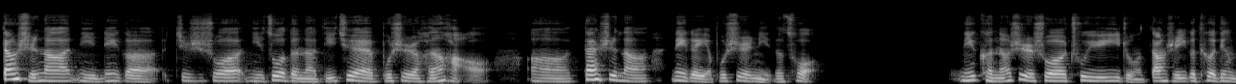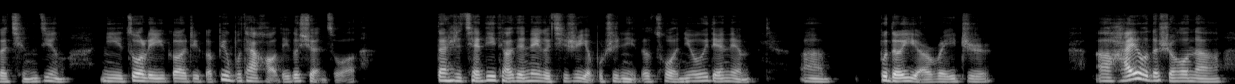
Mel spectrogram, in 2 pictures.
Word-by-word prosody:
当 240 +2 +8
时 165 -10 +1
呢， 165 -1 +2
你 150 -4 -3
那 165 +4 -4
个 135 -3 -1 0.2
就 170 - -7
是 155 -1 -6
说 160 0 +1
你 150 -2 -7
做 190 +5 +3
得 160 -3 -1
呢 135 -2 0
的 145 +4 -4
确 160 -4 +3
不 150 +3 -5
是 155 -3 0
很 145 +5 0
好。 175 - -4 0.3
呃， 140 -3 -3
但 225 +1 +7
是 220 -3 +1
呢， 145 -4 -1 0.2
那 185 -4 +1
个 150 -2 +3
也 130 -2 +2
不 150 - -6
是 155 0 -1
你 130 -5 -2
的 130 0 -7
错。 130 - -3 1.4
你 185 +1 +1
可 190 -5 -1
能 145 +3 0
是 195 -4 +2
说 160 -1 +3
出 185 +3 -2
于 165 -2 +1
一 165 -1 -2
种 125 -6 -5
当 160 +1 +3
时 150 -2 0
一 145 - -1
个 160 +1 0
特 145 - +1
定 155 -3 -3
的 130 -1 +1
情 130 0 -5
境， 135 -5 -4 0.3
你 145 -3 -2
做 165 +4 +5
了 150 - +3
一 140 -1 +1
个 140 -1 +1
这 135 0 -5
个 - - -6
并 210 -4 +1
不 155 - -6
太 155 -3 +1
好 140 - -4
的 125 - -8
一 - - -4
个 150 +2 -1
选 155 - -3
择。 - - -11 0.8
但 175 -1 +3
是 160 - 0
前 155 0 +1
提 195 0 +4
条 145 -5 +1
件 155 0 +1
那 165 -2 +2
个 135 - +1
其 130 +3 -6
实 150 0 -2
也 130 - +2
不 130 - -9
是 140 +2 -5
你 130 -3 -2
的 130 - -5
错， 135 -1 -3
你 135 +2 -3
有 155 +3 -1
一 - - 0
点 145 -2 0
点 125 -4 -4 0.4
呃， 130 -4 -5 0.5
不 190 - +4
得 155 -3 +8
已 150 -3 +3
而 115 +2 -2
为 130 0 -1
之。 130 +1 -6 1.0
呃， 160 +1 0
还 190 +6 +6
有 260 -5 +9
的 180 -1 +1
时 170 -5 -1
候 155 +1 +2
呢， 135 -2 -1
150 Hz, 245 characters per minute, -22 LUFS, 135-165 Hz, 1.4 s, 有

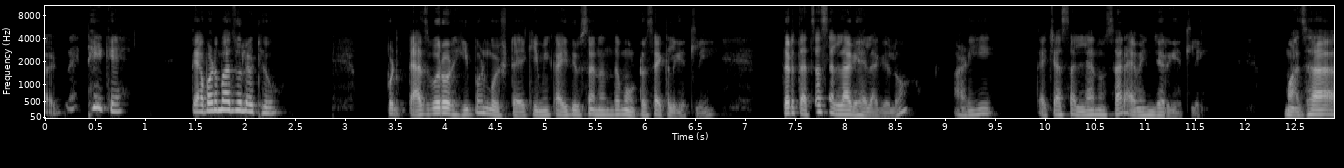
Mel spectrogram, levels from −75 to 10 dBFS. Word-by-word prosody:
अ, - - -9 0.2
नाही, 295 +3 -14
ठीक 315 -7 +1
आहे. 210 - -1 0.7
ते - - +5
पण 235 +1 +8
बाजूला 245 -3 +6
ठेवू. 165 -2 -1 1.1
पण - - 0
त्याचबरोबर 150 +6 +5
ही 125 0 -3
पण 170 -2 -1
गोष्ट 115 -5 -2
आहे, 100 - -1
की 100 +4 -5
मी 115 +1 -1
काही 115 -1 -1
दिवसानंतर 120 0 -1
मोटरसायकल 110 -3 -1
घेतली. 90 +3 -12 0.7
तर 155 - +8
त्याचा 200 - +1
सल्ला 130 -9 +3
घ्यायला 100 -5 -2
गेलो 90 0 -8 0.5
आणि 120 +7 -5 0.5
त्याच्या 120 - -4
सल्ल्यानुसार 120 +4 -1
अव्हेंजर 105 -1 -2
घेतली. 85 0 -13 0.9
माझा 115 +4 +4
120 Hz, 145 wpm, -27 LUFS, 110-150 Hz, 1.1 s, पण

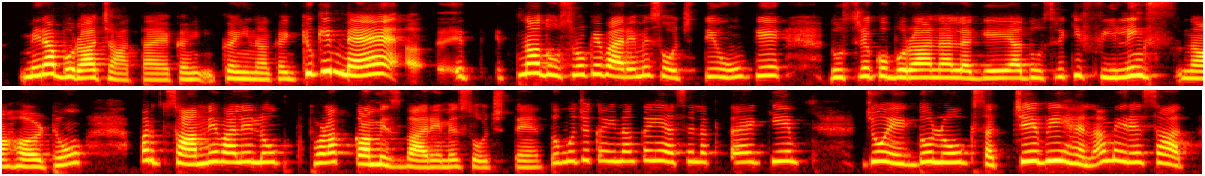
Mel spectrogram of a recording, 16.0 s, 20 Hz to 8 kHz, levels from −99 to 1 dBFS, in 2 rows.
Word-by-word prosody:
मेरा 290 +7 +6
बुरा 240 -5 +4
चाहता 175 -6 -7
है 170 0 -5
कहीं 185 +1 -6
कहीं 200 -3 -2
न 185 - -4
कहीं 195 +1 -7
क्योंकि 350 - +5
मैं 325 -1 +7
अ - - -5
अ, - - -8 0.3
इत - - -9 0.2
इतना 320 +11 +4
दूसरों 305 -1 -3
के 325 +1 -2
बारे 255 -4 +4
में 285 - -4
सोचती 235 -2 -7
हूँ 245 0 -5
कि 285 +1 -2 0.4
दूसरे 235 +3 -4
को 270 - -1
बुरा 235 0 +4
ना 230 0 0
लगे 215 -1 -1
या 220 0 +2
दूसरे 225 +2 -8
की 290 +3 -4
फीलिंग्स 270 +2 -2
ना 210 -1 0
हर्ट 200 +1 +1
हों 265 +5 -1 0.4
पर 385 -1 +2
सामने 285 +2 +6
वाले 330 0 +4
लोग 325 0 -4
थोड़ा 315 +2 +4
कम 265 -1 +7
इस 205 -5 -6
बारे 190 -2 +1
में 195 +1 -5
सोचते 190 -1 -10
हैं। 185 0 -8
तो 305 - -6
मुझे 360 +3 -6
कहीं 360 -1 -7
न 350 - -3
कहीं 375 0 -3
ऐसा 335 +1 -4
लगता 325 -1 -7
है 330 - -2
कि 360 0 -3 0.5
जो 355 +1 +1
1-2 295 +1 -1
लोग 320 0 -1
सच्चे 320 +6 0
भी 365 +1 +5
है 290 -6 -1
ना 250 +9 -3
मेरे 345 -3 -1
साथ 305 -7 0
270 Hz, 230 wpm, -23 LUFS, 225-325 Hz, 0.5 s, मैं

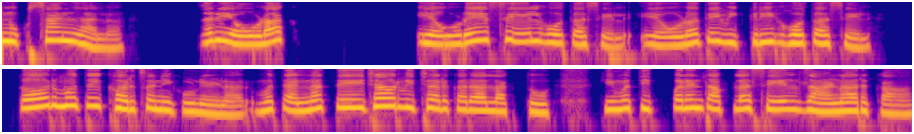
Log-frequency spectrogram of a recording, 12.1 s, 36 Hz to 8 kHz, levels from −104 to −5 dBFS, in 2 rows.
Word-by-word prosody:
नुकसान 290 +2 +3
झालं. 170 -9 -2 0.6
जर 280 +3 +1
एवढा 230 +2 +4 0.9
एवढे 240 +5 +2
सेल 285 -3 -1
होत 250 -3 -1
असेल, 205 -4 -5
एवढं 215 +1 -1
ते 285 -1 0
विक्री 255 +1 -1
होत 240 0 +1
असेल, 215 -7 -2 0.4
तर 320 +5 +4
मग 345 +1 +5
ते 340 - +3
खर्च 275 -1 +1
निघून 225 -5 0
येणार. 175 -3 -4
मग 240 +3 0
त्यांना 245 +2 +1
त्याच्यावर 305 +3 +3
विचार 290 -2 0
करावा 245 -2 +1
लागतो, 220 -2 -2
की 255 +5 -7
मग 270 - +2
तिथपर्यंत 285 +2 0
आपला 265 +1 0
सेल 260 -1 -1
जाणार 230 -1 +1
का? 195 - -4
255 Hz, 160 wpm, -23 LUFS, 220-285 Hz, 0.9 s, मग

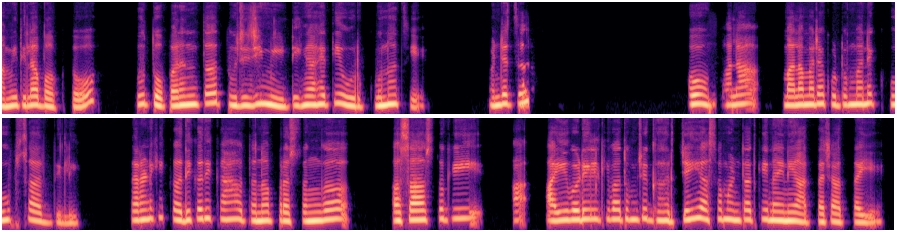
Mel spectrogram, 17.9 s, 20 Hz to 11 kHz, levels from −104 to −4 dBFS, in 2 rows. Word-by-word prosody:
आम्ही 185 +3 +3
तिला 210 +2 +1
बघतो. 175 - -2 0.4
तू 230 - -1
तोपर्यंत 210 +4 +3
तुझी 215 -6 0
जी 230 +5 +2
मीटिंग 200 -2 +3
आहे, 225 +1 +4
ती 255 - -2
उरकूनच 205 +3 +2
ये," 160 - -8 0.7
म्हणजे 210 +4 +3
जर 255 +3 +2 1.6
हो, 235 -1 +5 0.2
मला 230 +3 -2 0.3
मला 210 +1 +3
माझ्या 225 +2 +3
कुटुंबाने 225 +2 +1
खूप 230 +1 -3
साथ 225 -4 -3
दिली, 165 -2 -8 0.5
कारण 235 +2 +1
की 290 - -9
कधी-कधी 235 +4 0
काय 250 -1 -2
होतं 220 -4 -1
ना, 220 - +4
प्रसंग 215 +1 +2 0.7
असा 235 +2 +4
असतो, 240 +2 -3
की 265 +3 -5 0.3
आ - - -6 0.3
आई-वडील 240 +3 +2
किंवा 250 +1 -1
तुमचे 250 +1 -2
घरचेही 225 +4 0
असं 255 -1 -1
म्हणतात, 245 -1 +1
की 250 - -3
नाही-नाही, 220 -2 +5
आत्ताच्या-आत्ता 190 -1 -3
ये. 180 +2 -3
225 Hz, 145 wpm, -19 LUFS, 200-240 Hz, 1.6 s, हो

